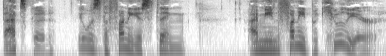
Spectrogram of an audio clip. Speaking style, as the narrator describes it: she clarified hastily

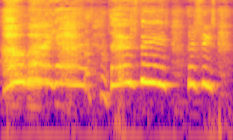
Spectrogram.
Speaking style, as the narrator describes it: So we started doing screaming

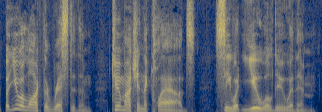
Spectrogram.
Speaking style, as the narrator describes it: he sneered

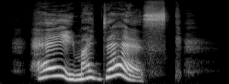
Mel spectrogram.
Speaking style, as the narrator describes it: Adam shouted happily

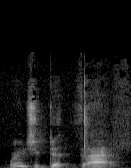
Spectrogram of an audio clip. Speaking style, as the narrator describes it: She asked scornfully

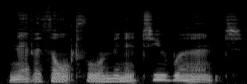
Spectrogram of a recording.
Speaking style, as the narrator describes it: Crowley said huskily

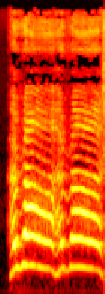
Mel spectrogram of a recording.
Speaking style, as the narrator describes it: shouted Skip

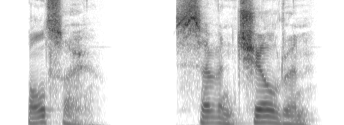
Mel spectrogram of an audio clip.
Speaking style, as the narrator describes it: I murmured

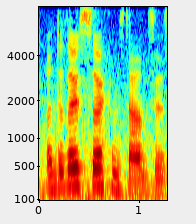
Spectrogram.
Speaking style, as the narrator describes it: said the doctor

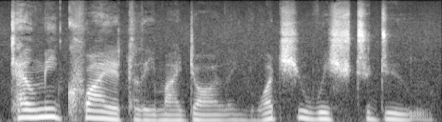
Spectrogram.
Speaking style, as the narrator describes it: I said

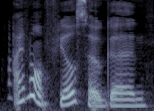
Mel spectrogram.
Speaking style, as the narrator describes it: said Sister in a low, croaky sort of voice

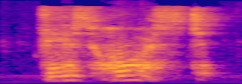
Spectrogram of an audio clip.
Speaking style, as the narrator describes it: I whispered to Fritz

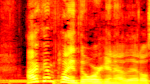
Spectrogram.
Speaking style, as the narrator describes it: said Betty

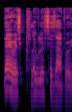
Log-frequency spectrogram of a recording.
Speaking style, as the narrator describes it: chuckled

